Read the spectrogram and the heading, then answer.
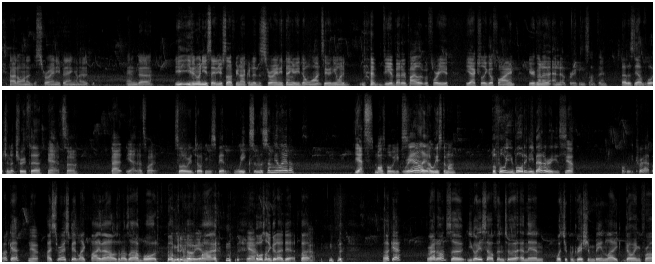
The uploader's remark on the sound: This episode of The FPV Podcast is very special being the FIRST episode to be filmed in-person, AND also outdoors too.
